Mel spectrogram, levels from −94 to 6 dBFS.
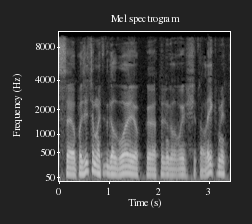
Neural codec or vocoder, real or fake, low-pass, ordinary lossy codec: none; real; 9.9 kHz; AAC, 48 kbps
